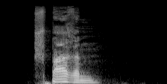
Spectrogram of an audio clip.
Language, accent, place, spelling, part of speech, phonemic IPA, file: German, Germany, Berlin, Sparren, noun, /ˈʃpaʁən/, De-Sparren.ogg
- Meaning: 1. rafter 2. chevron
